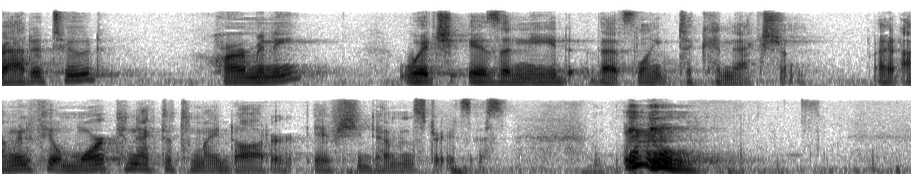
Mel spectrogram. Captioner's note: clears throat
